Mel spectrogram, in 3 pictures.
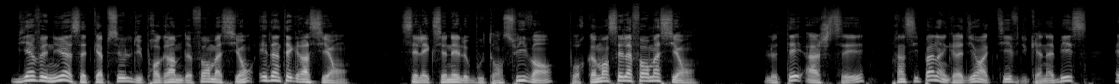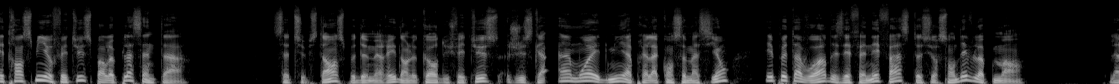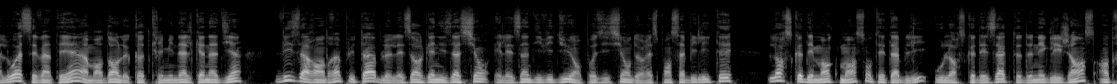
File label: E-learning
